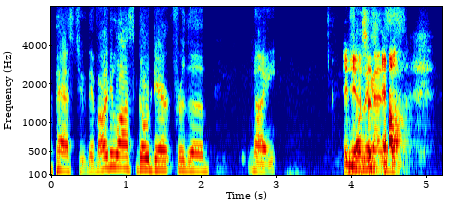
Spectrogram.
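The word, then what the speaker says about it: Goedert: of choice to pass to they've already lost go dare for the night and yes that's alex got her but on this show he's called go derek because we can't pronounce anything um yeah so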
